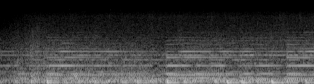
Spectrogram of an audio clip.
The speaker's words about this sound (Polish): Potem przychodzą mecze w deszczu. To był prawdziwy wodny festiwal.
